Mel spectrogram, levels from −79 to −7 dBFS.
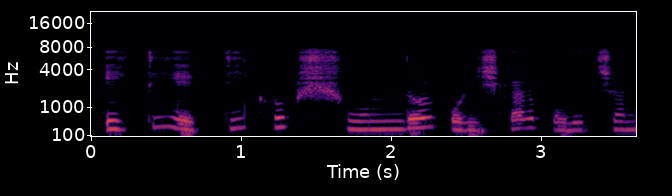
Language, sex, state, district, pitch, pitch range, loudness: Bengali, female, West Bengal, Jalpaiguri, 250 Hz, 235-285 Hz, -46 LUFS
